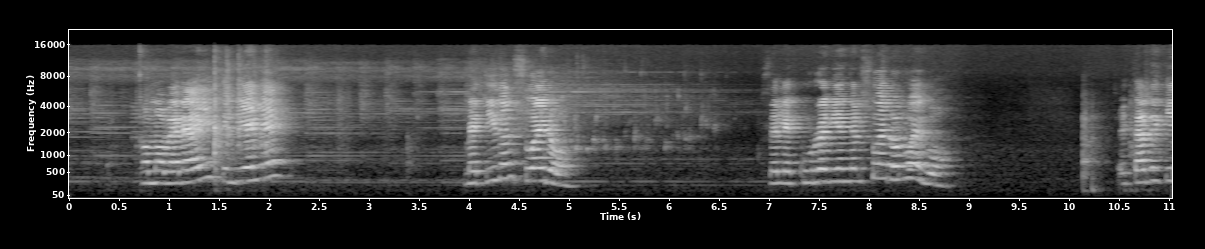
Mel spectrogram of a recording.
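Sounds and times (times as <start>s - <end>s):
liquid trickling and dripping: 4.9s - 7.0s.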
